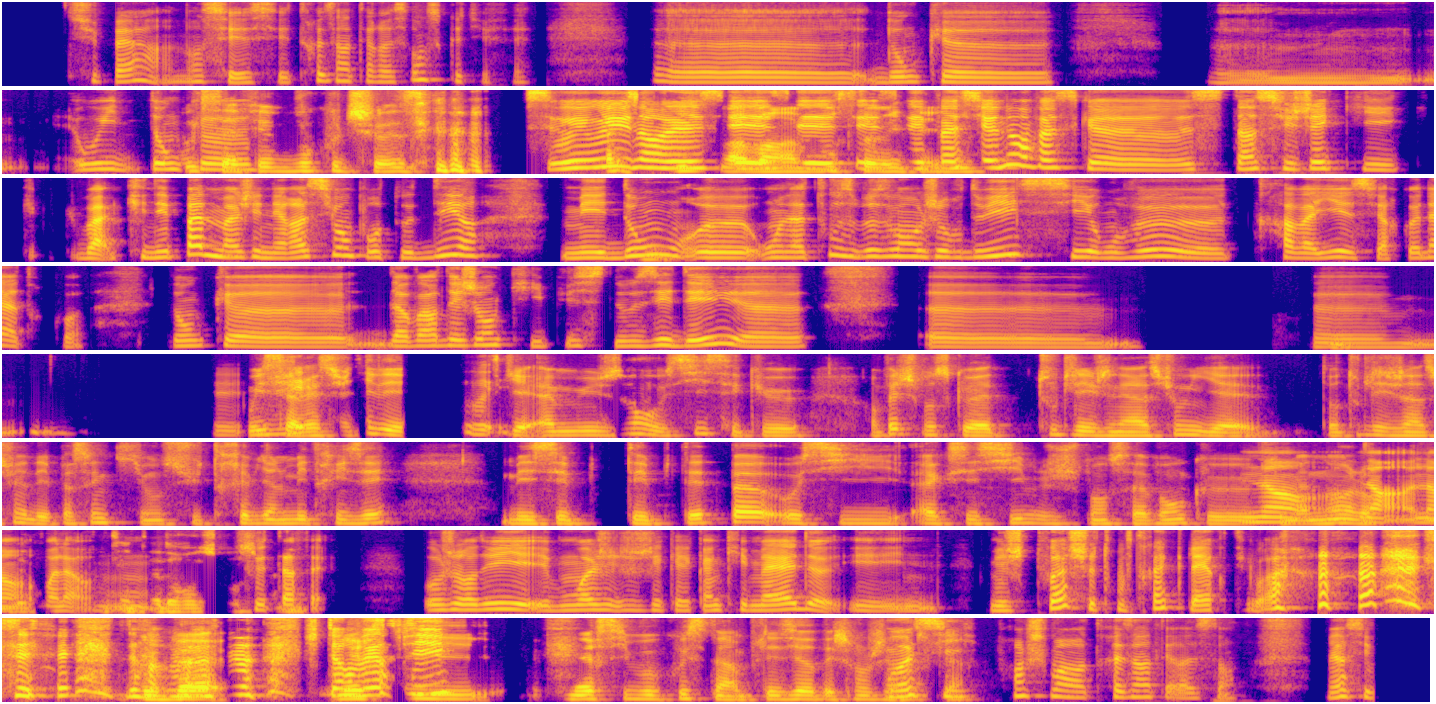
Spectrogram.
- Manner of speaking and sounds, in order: drawn out: "heu"; drawn out: "hem"; laugh; laughing while speaking: "à suivre pour avoir un bon storytelling"; anticipating: "C oui, oui, non mais … un sujet qui"; in English: "storytelling"; drawn out: "hem, hem"; other background noise; laugh; laughing while speaking: "c'est non mais je te remercie !"; unintelligible speech; door
- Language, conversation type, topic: French, podcast, Qu’est-ce qui, selon toi, fait un bon storytelling sur les réseaux sociaux ?
- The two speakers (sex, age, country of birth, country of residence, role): female, 55-59, France, France, host; male, 30-34, France, France, guest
